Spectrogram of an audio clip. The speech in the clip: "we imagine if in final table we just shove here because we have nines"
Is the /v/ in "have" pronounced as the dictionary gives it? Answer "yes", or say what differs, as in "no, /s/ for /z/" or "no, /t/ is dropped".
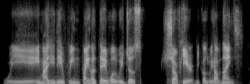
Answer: yes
